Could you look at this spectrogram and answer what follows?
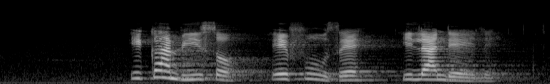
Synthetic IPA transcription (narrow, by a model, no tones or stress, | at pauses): ik̬ʼambʱisɔefuzɛilandʱɛːlɛ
